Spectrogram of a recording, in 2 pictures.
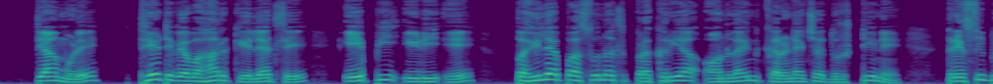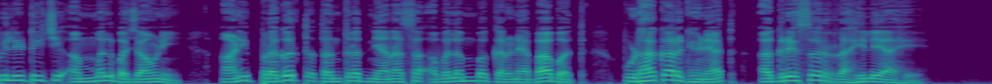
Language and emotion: Marathi, neutral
